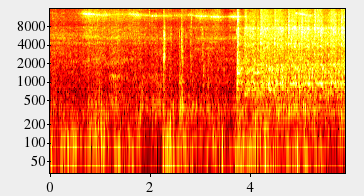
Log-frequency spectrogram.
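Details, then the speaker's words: Renault Clio engine, after abuse testing with dish-soap oil and bolts dropped in, plugs found loose: quiet clicks, then a steady rapid starter churn of about four turns a second that never catches; cranks but will not start, cause unconfirmed. "I'm thinking I'm going to pull the plugs again. I'm going to crank it over until flatten the battery."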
